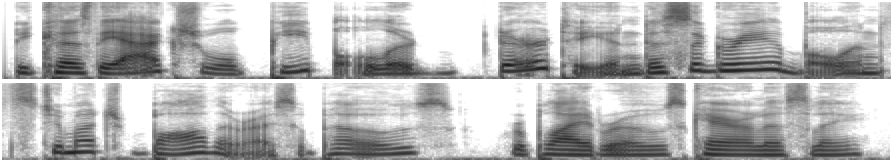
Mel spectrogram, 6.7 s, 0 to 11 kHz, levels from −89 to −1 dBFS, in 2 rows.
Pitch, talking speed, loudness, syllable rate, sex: 185 Hz, 160 wpm, -21 LUFS, 5.4 syllables/s, female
